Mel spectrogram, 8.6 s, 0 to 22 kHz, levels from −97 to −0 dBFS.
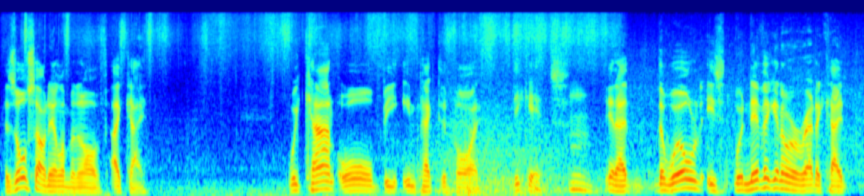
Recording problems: rain or running water; noticeable; throughout; 15 dB below the speech

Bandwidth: 16.5 kHz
